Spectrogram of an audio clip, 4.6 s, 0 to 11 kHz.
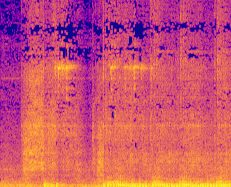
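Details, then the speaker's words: Yamaha Mio Soul 160 big-valve scooter after reconditioning and tuning, formerly noisy and rattly; catches after a short crank into a steady even low idle with no rattle or tapping, a normal start. "Dati maingay yung makina. Ngayon, tahimik na. Dati makalansing."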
